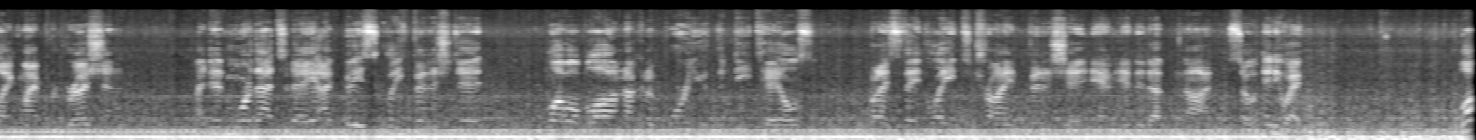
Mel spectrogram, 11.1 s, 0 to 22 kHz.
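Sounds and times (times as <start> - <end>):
vehicle engine drone and road noise: 0.0 - 11.0.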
